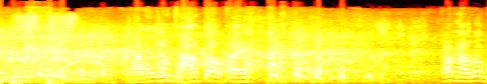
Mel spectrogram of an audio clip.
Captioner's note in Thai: เสียงหัวเราะ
